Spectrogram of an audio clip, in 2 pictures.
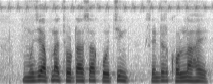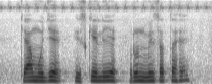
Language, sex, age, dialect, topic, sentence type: Hindi, male, 18-24, Hindustani Malvi Khadi Boli, banking, question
